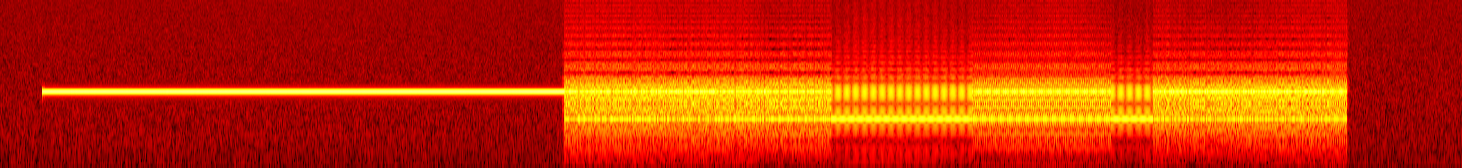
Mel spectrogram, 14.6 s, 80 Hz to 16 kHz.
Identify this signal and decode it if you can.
Cassette data (Kansas City type), 1200 baud, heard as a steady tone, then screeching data.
